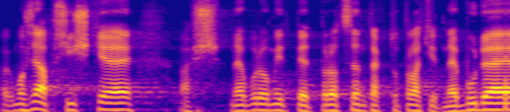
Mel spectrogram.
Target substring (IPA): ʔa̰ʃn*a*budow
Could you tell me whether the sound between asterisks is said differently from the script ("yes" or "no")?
yes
